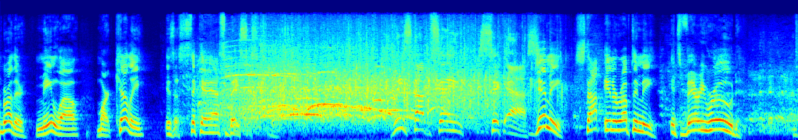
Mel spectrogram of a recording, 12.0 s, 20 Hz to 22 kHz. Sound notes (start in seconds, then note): 3.0 cheers and applause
